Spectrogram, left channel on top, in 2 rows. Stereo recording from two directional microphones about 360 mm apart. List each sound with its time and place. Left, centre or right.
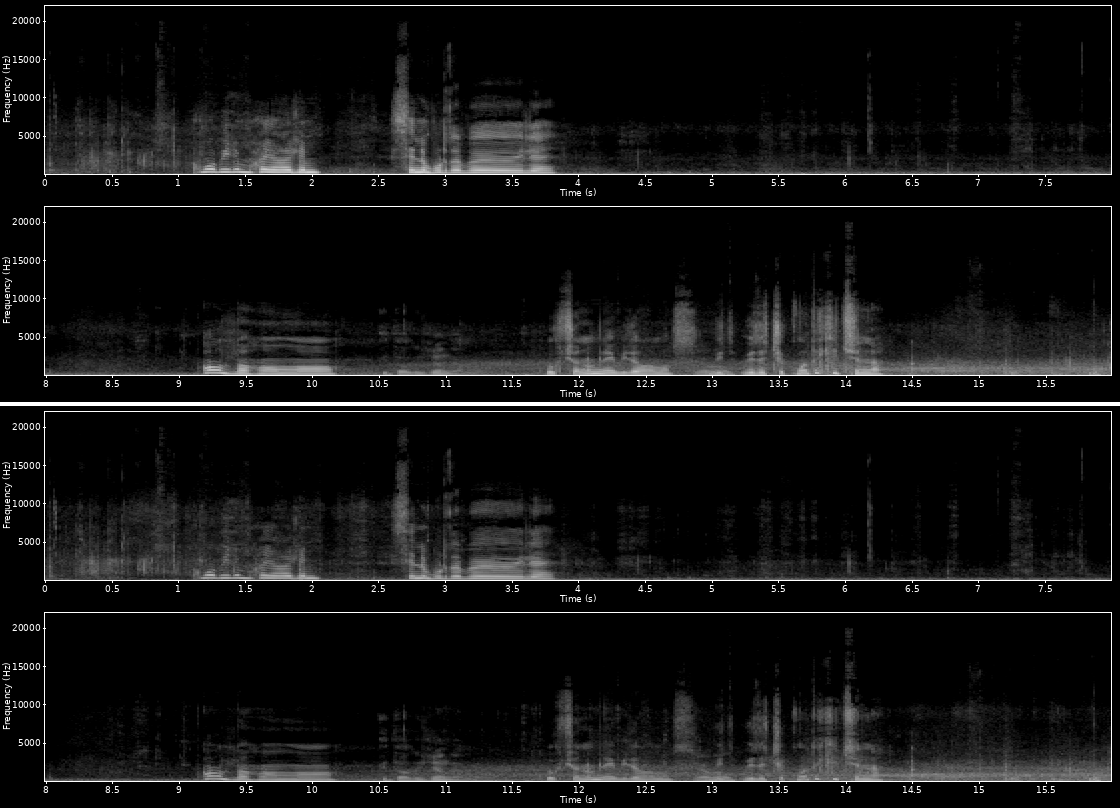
1.2 s a woman's voice: left; by 3.8 s centre
9.1 s speech: centre
10.5 s speech: right
11.7 s a woman's voice: centre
